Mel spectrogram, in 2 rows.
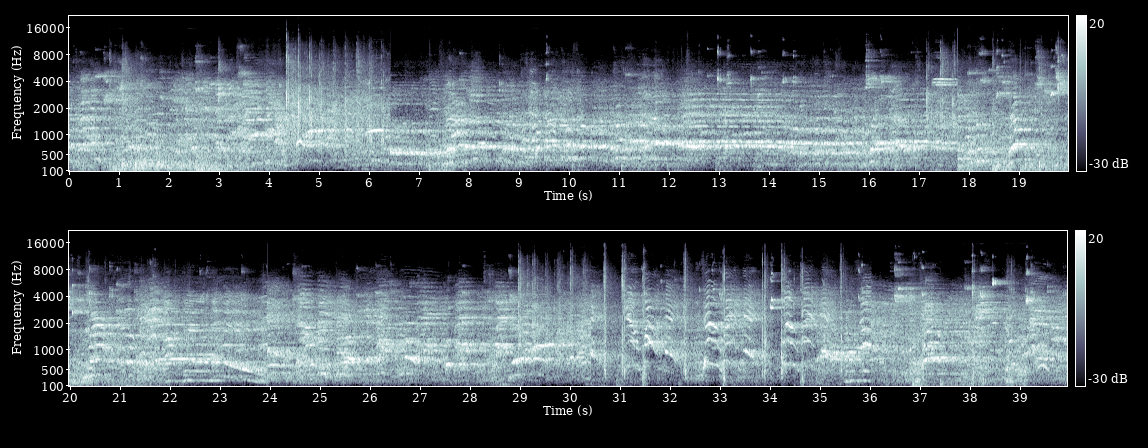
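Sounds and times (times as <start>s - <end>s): indistinct voices: 0.0s - 39.9s.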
